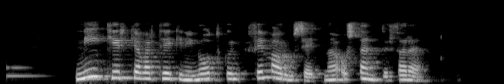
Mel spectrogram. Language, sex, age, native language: Icelandic, female, 30-39, Icelandic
